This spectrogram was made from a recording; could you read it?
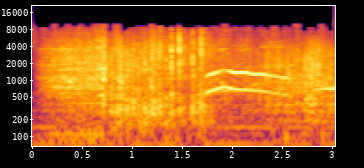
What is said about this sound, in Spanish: Y lo han hecho con el espectáculo de fuegos artificiales para iluminar la ópera de Sydney.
